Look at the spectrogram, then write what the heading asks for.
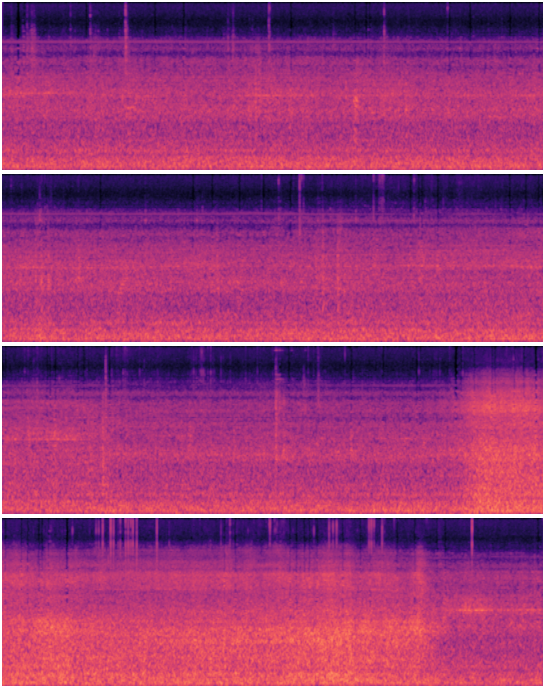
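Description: Steady rumble and rush of a Shinkansen bullet train running at high speed, heard from inside the carriage. The noise grows louder and brighter for about seven seconds about two-thirds of the way through, then drops back.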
